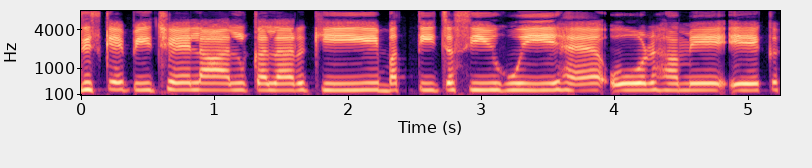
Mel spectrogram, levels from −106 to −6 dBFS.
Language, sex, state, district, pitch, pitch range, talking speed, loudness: Hindi, female, Bihar, Vaishali, 240 Hz, 235-250 Hz, 150 wpm, -12 LUFS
